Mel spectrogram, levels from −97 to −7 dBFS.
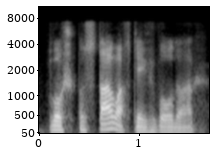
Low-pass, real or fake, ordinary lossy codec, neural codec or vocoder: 7.2 kHz; fake; none; codec, 16 kHz, 1 kbps, FreqCodec, larger model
